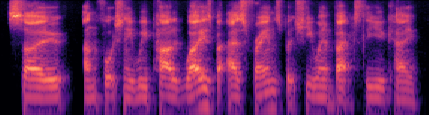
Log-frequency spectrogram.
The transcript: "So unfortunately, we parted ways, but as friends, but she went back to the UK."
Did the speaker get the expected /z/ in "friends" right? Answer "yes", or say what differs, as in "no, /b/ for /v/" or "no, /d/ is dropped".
yes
